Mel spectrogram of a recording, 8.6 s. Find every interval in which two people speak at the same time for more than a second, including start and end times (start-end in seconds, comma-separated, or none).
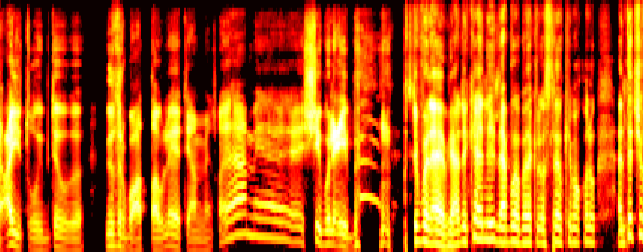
none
